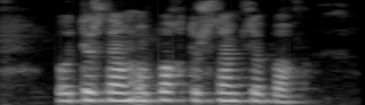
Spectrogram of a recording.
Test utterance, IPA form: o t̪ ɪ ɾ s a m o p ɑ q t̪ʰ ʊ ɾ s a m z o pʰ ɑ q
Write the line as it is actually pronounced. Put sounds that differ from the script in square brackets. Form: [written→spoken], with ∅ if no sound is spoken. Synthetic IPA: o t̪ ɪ ɾ s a m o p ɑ q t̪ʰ ʊ ɾ s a m [z→s] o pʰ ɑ q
